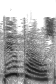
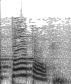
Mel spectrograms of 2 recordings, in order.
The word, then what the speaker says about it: pupil: Rồi hồi này đó là cái chữ pupils, bác đọc là purple.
